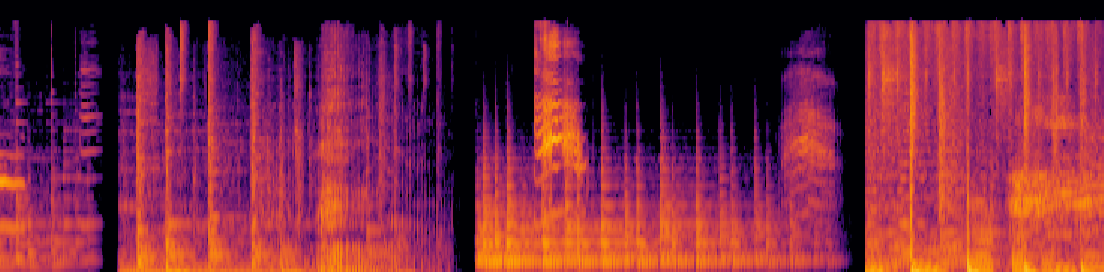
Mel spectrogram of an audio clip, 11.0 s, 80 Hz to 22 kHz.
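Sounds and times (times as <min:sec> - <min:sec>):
big cat roaring: 0:02.5 - 0:04.5
background music with percussion: 0:08.7 - 0:11.0.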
